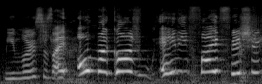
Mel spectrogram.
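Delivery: normal talking voice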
